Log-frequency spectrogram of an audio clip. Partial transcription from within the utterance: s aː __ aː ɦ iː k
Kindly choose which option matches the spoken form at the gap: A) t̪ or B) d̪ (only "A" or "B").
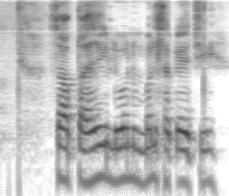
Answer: A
